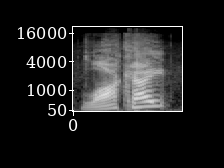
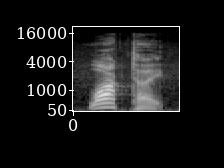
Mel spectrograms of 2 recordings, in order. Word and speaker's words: Loctite: how to pronounce it lock height lock height oh lock lock height there we go loctite yeah loctite there we go that's what it is jesus i struggle i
